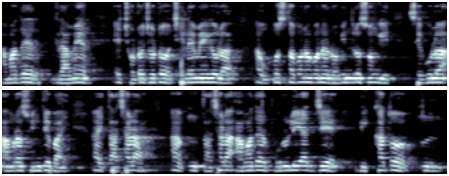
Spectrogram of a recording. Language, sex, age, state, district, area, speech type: Bengali, male, 60+, West Bengal, Purulia, rural, spontaneous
